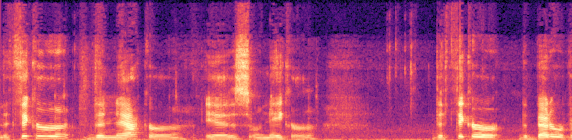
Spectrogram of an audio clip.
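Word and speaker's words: nacre: the outside is called it's spelled like acre with an n in front and and then they grow it around like a mother of pearl bead and the thicker the is or naker the thicker the better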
